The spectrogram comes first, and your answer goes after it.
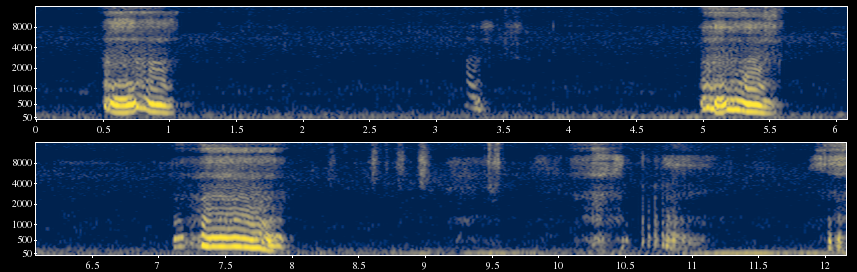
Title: Snoring cat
